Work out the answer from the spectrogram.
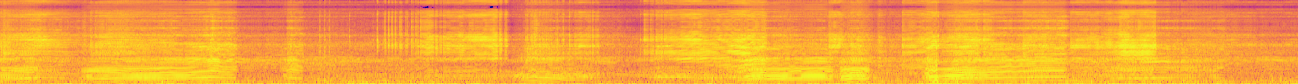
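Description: Yamaha dirt bike engine revving hard under way, its pitch climbing and dropping again several times as the rider works the throttle.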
